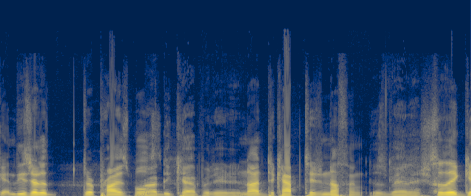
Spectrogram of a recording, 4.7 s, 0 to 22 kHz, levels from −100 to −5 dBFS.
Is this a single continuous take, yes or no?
yes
